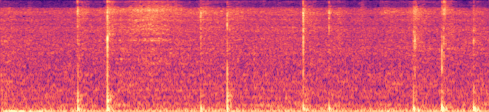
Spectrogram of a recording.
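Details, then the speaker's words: Short paired percussion taps over the lower abdomen during a head-to-toe exam give a dull note, probably from a urine-filled bladder, in contrast to tympany over the epigastric air bubble. "Sounds more dull over here, probably the bladder has urine in it."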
